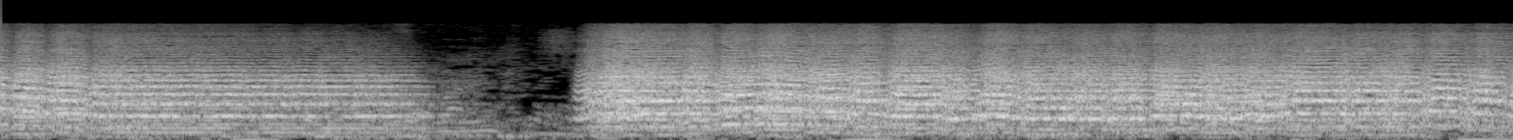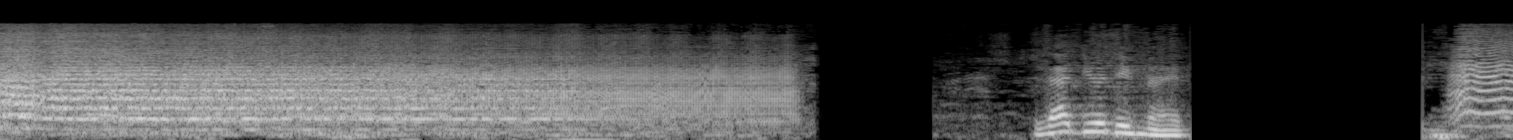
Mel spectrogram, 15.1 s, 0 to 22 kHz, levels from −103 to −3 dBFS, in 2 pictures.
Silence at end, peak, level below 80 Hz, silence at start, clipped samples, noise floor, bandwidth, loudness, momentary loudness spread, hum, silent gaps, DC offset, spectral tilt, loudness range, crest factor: 0 s; -4 dBFS; -54 dBFS; 0 s; under 0.1%; under -90 dBFS; 11.5 kHz; -20 LUFS; 14 LU; none; 11.67-11.91 s, 11.97-12.21 s, 13.54-14.67 s; under 0.1%; -3.5 dB/octave; 10 LU; 16 dB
